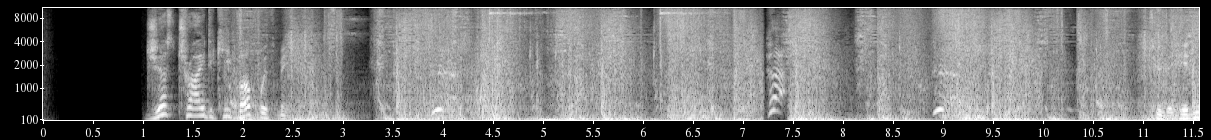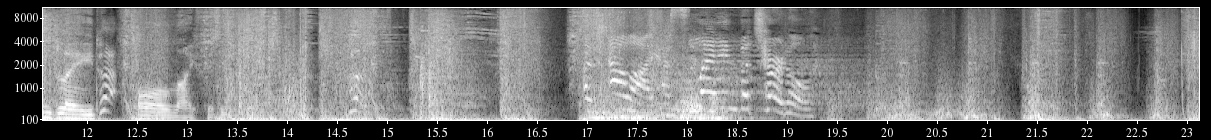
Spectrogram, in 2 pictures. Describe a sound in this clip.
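Game sound effects of magic attacks and impacts crackle and boom.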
